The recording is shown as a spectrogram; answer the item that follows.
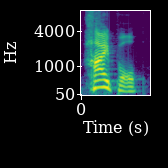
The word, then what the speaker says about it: Heupel: Heupel, who was the University of Central Florida's football coach.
